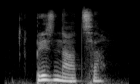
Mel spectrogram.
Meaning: 1. to confess, to admit 2. passive of призна́ть (priznátʹ) 3. to reveal / disclose personal information (usually in reply)
- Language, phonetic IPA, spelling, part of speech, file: Russian, [prʲɪzˈnat͡sːə], признаться, verb, Ru-признаться.ogg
